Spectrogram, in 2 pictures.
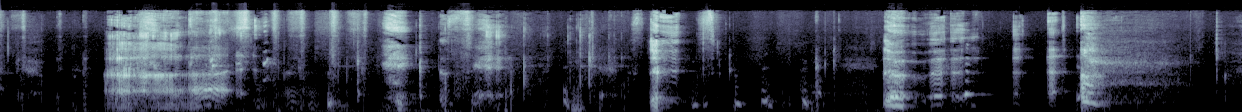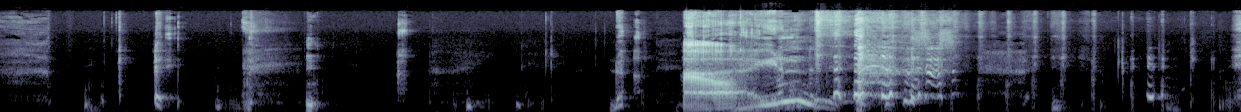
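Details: Girl deliberately burping the alphabet and numbers for fun: a long run of voiced belches shaped into letters and numbers, with quiet breaths and pauses between them; burping.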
